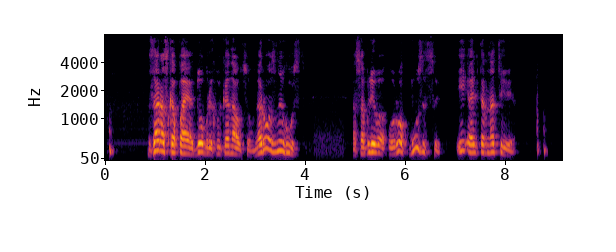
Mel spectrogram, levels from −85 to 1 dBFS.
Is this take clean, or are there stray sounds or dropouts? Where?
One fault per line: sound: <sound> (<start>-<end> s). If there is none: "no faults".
no faults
